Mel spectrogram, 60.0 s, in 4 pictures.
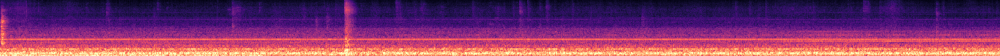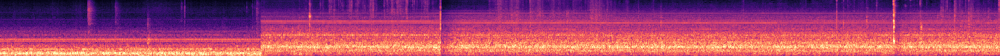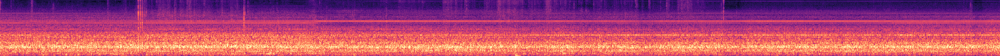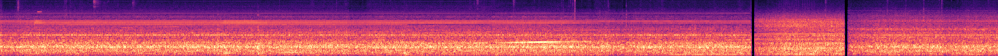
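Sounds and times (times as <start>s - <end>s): faint whining tones: 0.0s - 59.9s
electric train running: 18.9s - 59.9s.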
